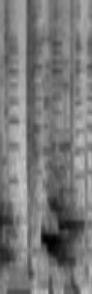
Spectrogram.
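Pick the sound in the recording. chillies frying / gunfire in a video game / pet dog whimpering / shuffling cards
pet dog whimpering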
